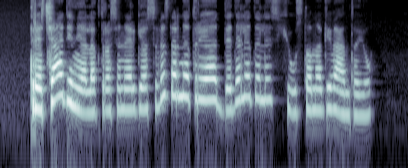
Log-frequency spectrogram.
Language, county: Lithuanian, Alytus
